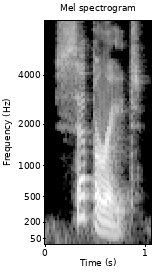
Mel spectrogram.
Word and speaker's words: separate: for an adjective separate we pronounce a te with a long a sound A8 separate when it's a verb we pronounce it separate example I need to separate my laundry and the reason we pronounce it eight in the verb separate is because that syllable is stressed separate three syllables we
